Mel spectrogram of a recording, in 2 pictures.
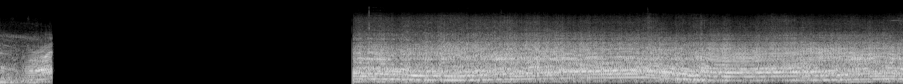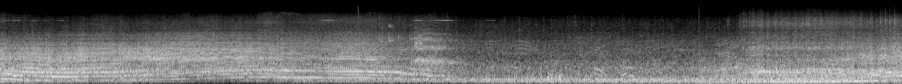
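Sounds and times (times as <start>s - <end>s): car engine revving: 3.6s - 18.0s.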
